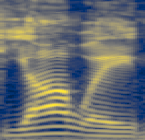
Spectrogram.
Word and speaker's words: Yahweh: There is evidence Yahweh might have correctly been pronounced like our state Iowa, named after an Indian tribe.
